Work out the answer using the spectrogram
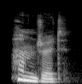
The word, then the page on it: hundred: British English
